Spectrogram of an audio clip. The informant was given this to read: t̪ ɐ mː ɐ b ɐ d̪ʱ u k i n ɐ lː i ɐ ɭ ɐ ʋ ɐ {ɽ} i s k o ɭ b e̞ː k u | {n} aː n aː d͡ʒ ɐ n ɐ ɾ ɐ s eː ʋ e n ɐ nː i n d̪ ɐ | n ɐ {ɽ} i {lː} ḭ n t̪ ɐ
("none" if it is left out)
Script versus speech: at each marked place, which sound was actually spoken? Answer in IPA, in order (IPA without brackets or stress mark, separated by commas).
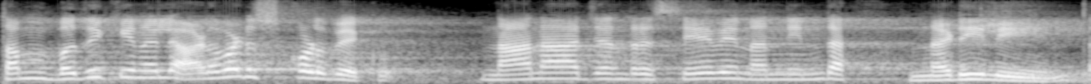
ɽ, n, ɽ, l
